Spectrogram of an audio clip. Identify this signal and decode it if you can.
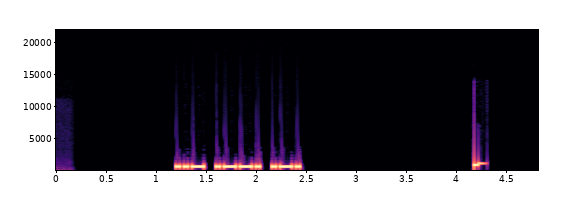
Morse code, heard as a keyed tone, about 32 wpm, 700 Hz. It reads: UPR
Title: USA Call Sign Postfixes - 3 Letters 30wpm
